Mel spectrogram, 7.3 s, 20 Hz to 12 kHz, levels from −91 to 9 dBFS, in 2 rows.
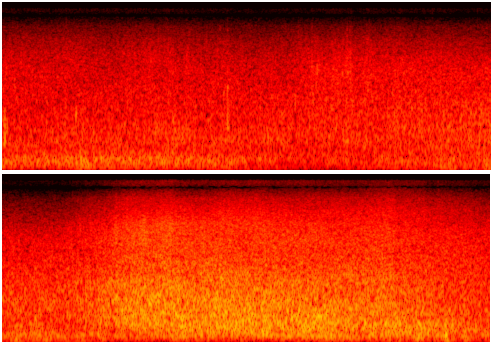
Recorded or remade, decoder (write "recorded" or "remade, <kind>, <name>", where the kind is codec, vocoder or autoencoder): recorded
